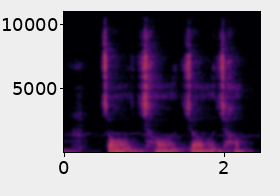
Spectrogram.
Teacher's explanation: त्यसपछि स्पर्श सङ्घर्षी, स्पर्श पनि गर्ने र सङ्घर्ष, अलिकति सङ्घर्ष गरेर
